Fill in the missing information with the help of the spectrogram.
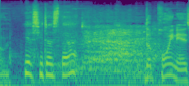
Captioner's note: laughing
